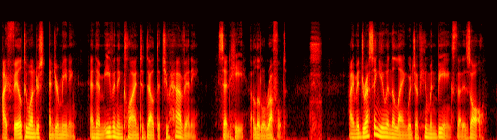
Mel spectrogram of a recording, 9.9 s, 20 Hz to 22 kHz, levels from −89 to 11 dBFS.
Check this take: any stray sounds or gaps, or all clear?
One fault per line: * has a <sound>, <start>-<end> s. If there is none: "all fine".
* has a dropout, 0.9-1.0 s
* has a sniff, 6.2-6.5 s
